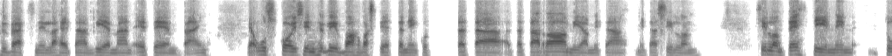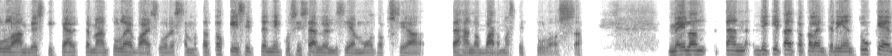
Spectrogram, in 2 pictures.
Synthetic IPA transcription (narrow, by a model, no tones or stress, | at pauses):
hyʋæksnilæhet̪æːʋʋiemæːnḛt̪eːmpæin | jɑ̰ʔuskoisinhyʋiʋʋɑhʋɑst̪iet̪ːæniːŋku | t̪æt̪æt̪æt̪ærɑːmiɑmit̪æmit̪æsilːon | silːont̪eht̪iːnnint̪ulːɑːmmyøskikkæyt̪ːæmæːnt̪uleʋɑisuːdesːɑmut̪ːɑt̪okisit̪ːenniːŋkusisælːølːisiæmuːt̪oksiɑ | t̪æɦænoʋʋɑrmɑst̪it̪t̪ṵlo̰sːɑ̰ | meilont̪ændikit̪ɑit̪okɑlent̪erient̪uken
